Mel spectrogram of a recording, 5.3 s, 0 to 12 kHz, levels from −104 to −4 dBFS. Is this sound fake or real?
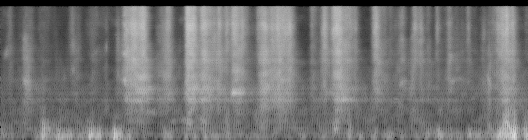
fake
